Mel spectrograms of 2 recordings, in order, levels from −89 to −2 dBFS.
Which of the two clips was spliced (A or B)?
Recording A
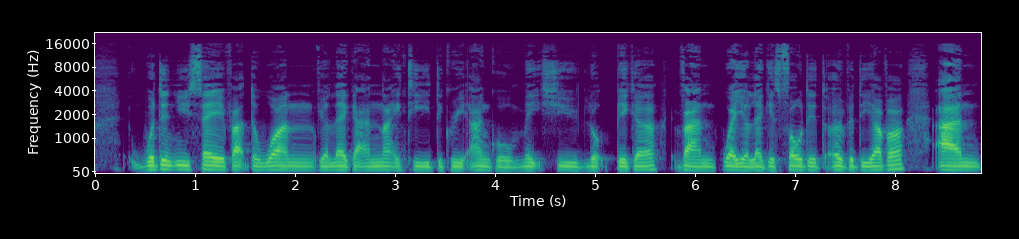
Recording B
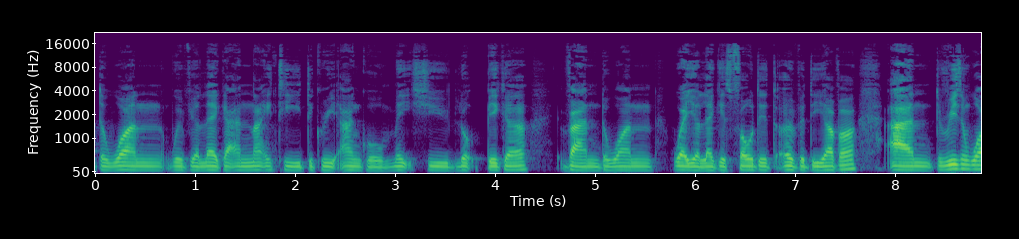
A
